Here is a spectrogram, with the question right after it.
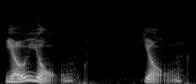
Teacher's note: It's not that it's not there, it's just that because third tone is quite low and it's short, it's not exactly cut off, it's just that it is by its very nature somewhat short.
